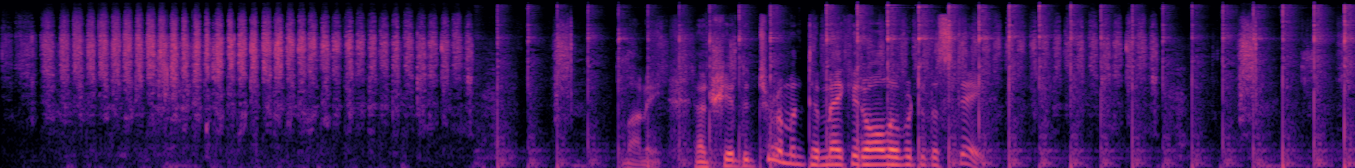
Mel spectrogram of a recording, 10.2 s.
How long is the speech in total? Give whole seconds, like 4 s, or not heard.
3 s.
